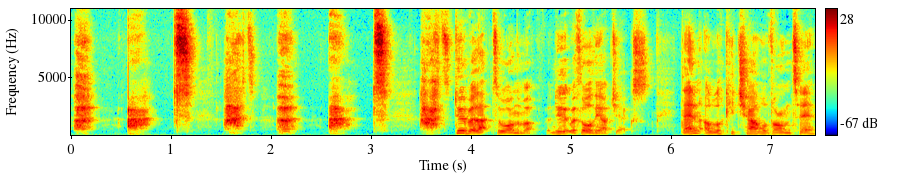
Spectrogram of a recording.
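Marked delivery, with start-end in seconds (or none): 0.0-3.8 very slow, segmented, robotic sounding out. Showing how to sound out a word for children: robotic sounding out. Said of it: "you sound it out like a robot".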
